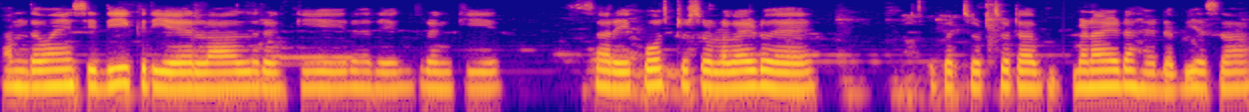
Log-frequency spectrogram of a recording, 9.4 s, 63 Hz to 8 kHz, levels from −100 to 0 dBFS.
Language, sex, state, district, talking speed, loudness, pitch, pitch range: Rajasthani, male, Rajasthan, Churu, 160 wpm, -15 LUFS, 185 Hz, 180-195 Hz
